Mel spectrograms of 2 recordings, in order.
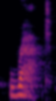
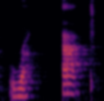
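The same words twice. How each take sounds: First: Said in the usual way. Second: Rat drawn out as Ra-at, the vowel held long; stretched sounding out. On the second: Shown as a demonstration. Teacher sounding out rat for a student, stretched. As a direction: sound out Ra-at slowly, sound by sound. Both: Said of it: "The word is rat".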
